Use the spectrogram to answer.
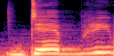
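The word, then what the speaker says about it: debris: এখানে কিন্তু লাস্টে এস আসছে কিন্তু এসটা একদম উচ্চারণ হচ্ছে না। ডেব্রি মানে ধ্বংসা বশেষ বা ভাঙ্গাচোড়া জিনিস।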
